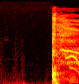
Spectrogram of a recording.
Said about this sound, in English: That was me coughing.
